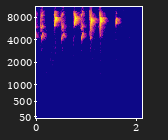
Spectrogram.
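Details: Juvenile European goldfinch begging while hand-fed as a fledgling: a quick run of about seven sharp, high-pitched chirps within two seconds, each bright and clipped, over a quiet background.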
